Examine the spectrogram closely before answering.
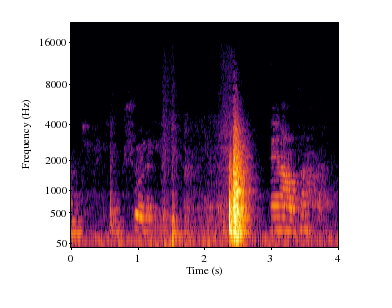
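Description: A cardboard box rustles.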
